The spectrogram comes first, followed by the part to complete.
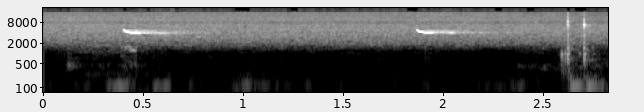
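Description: Hoary bat echolocation slowed down: brief, sharply falling chirps spaced well over a second apart.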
